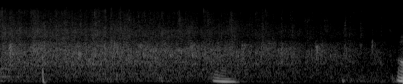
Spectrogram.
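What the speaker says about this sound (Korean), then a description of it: "큰 박수로 환영 한번 해주겠습니다." Sustained applause from a congregation welcoming new members at a Sunday church service, a steady wash of clapping with a few faint voices mixed in.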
